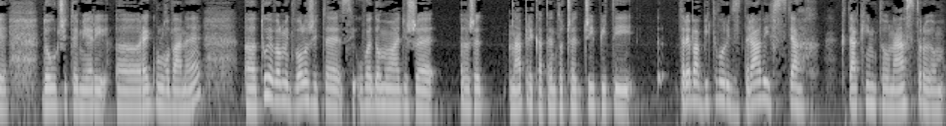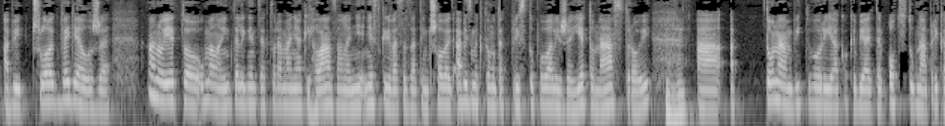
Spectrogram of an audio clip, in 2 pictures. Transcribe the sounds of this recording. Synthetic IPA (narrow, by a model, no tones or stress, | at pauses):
ɛd̪ɔuɾt͡ʃit̪ɛjmɪɛɾiɾɛɡulɔʋanɛː | t̪ujɛʋɛlmid̪ʊɔlɛʒit̪ɛːsiʔuʋɛd̪ɔmɔʋaɟʒɛ | ʒɛ | napɾiːklat̪ːɛnt̪ɔt͡ʃɛt̪d͡ʒipiːt̪i | t̪ɾɛbaʋit̪ʋɔɾiɟzd̪ɾaʋiːfscaxkt̪akiːmt̪ɔnaːst̪ɾɔjɔmabit͡ʃlɔʋɛɡʋɛɟɛlʒɛaːnɔjɛt̪ɔumalaːint̪ɛliɡɛnt͡siakt̪ɔɾaːmaːɲɛakiːɦlazalɛɲɛɲɛskɾiːʋasazat̪iːmt͡ʃlɔʋɛɡabizmɛkt̪ɔmut̪ak̚pɾist̪upɔʋaliʒɛjɛt̪ɔnaːst̪ɾɔjʔaː | t̪ɔnaːmʋit̪ʋɔɾiːakɔkɛbiajt̪ɛnɔt̪st̪ubnapɾiːkla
